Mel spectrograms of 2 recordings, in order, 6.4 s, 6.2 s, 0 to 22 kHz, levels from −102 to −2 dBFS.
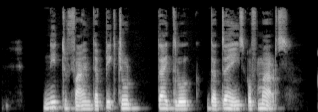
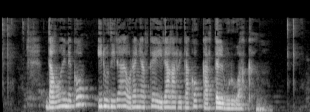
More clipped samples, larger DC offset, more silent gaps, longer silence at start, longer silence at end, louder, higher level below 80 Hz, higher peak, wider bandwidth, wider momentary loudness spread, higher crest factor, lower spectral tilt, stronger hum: neither; neither; first, 3.09-3.13 s vs none; first, 0.85 s vs 0.55 s; first, 0.65 s vs 0.35 s; first, -18 LUFS vs -24 LUFS; about the same, -56 dBFS vs -56 dBFS; first, -2 dBFS vs -6 dBFS; first, 16.5 kHz vs 11.5 kHz; second, 12 LU vs 22 LU; about the same, 16 dB vs 20 dB; about the same, -6.5 dB/octave vs -6 dB/octave; neither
